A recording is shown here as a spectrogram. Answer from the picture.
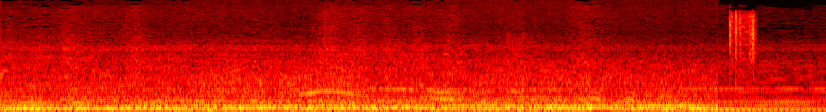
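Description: Race plane's six-cylinder Lycoming piston engine and propeller running at high power as it flies through the course, heard live with a steady low drone and a voice over it. Music comes back in near the end.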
